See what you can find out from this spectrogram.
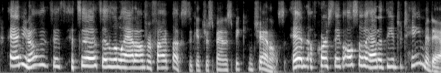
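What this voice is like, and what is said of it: Usual voice. Nothing is said of it.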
